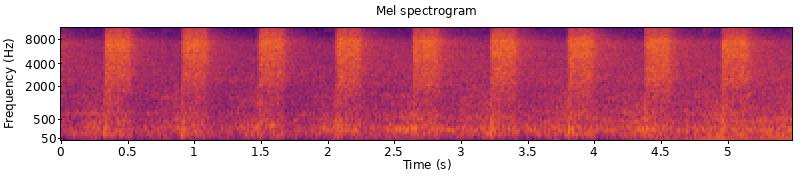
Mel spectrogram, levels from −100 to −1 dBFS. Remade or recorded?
recorded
